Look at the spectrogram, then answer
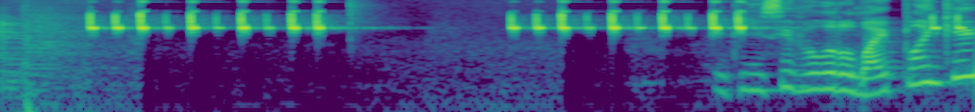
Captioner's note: Airpods chime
